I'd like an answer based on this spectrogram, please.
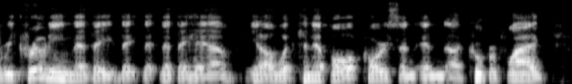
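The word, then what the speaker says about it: Knueppel: That's somebody I would, of course, Cooper Flagg you want on your team, but like that Knoppel or however you say his name. I mean, that's Knipple. a guy. It's Knipple.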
